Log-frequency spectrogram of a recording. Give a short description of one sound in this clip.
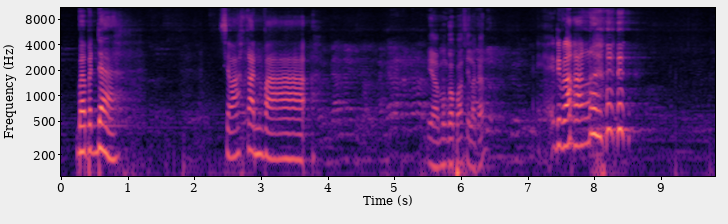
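A woman speaks with animation into a microphone in a large echoing room.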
